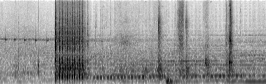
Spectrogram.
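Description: Airsoft electric gun firing one short full-auto burst of just over half a second, followed by a few separate sharp clicks.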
